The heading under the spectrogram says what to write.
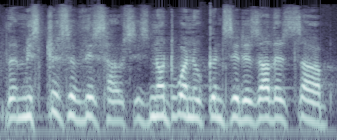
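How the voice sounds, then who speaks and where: A woman voicing a gentle, watchful Indian manservant with formal, reverent phrasing in a dramatised audiobook. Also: medium pitch, fairly even intonation, moderate pace, breathy edge, in a large hall, natural voice. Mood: quiet, assured.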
